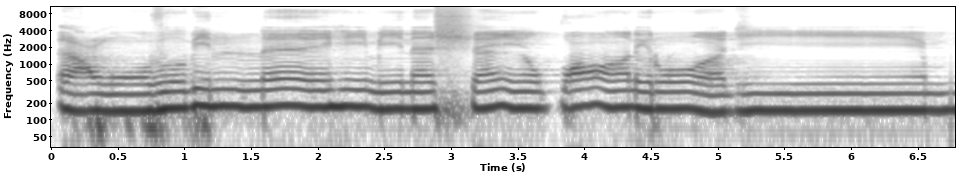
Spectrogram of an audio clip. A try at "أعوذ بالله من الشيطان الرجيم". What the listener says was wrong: Berarti kan asyai, tidak boleh ditebalkan syaitan, syaitan ya.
